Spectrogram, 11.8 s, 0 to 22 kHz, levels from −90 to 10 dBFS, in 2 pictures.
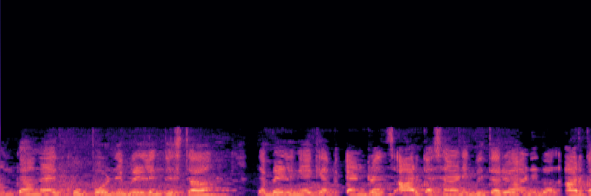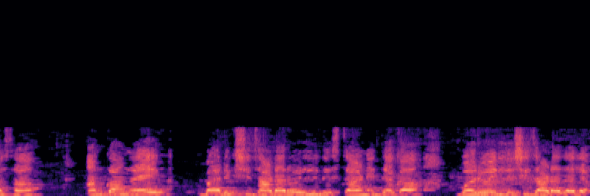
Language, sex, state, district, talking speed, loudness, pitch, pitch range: Konkani, female, Goa, North and South Goa, 160 wpm, -16 LUFS, 250 Hz, 240-260 Hz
